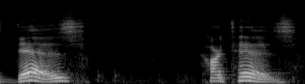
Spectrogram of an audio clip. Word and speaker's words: Descartes: to spell descartes oh like d-a-y-k-a-r-t that's all right descartes no because it's not english and so what it is is it's des cartes and you say descartes all right so that's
